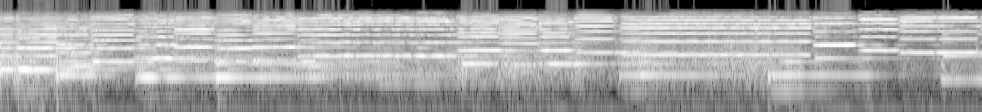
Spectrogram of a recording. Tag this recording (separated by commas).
fiddle, Musical instrument, Music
